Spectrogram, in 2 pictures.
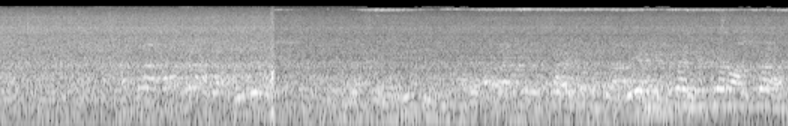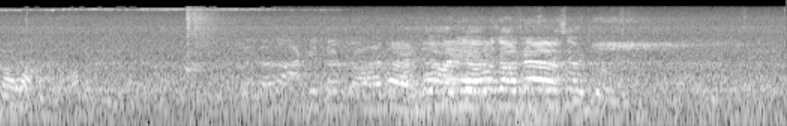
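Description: A crowd of men shouts and calls out nearby.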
